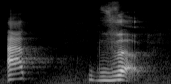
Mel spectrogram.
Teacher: So let's produce the T on the teeth. At, you see the tongue goes up, at the.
